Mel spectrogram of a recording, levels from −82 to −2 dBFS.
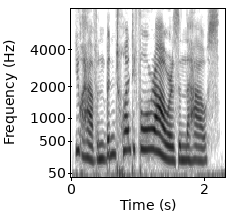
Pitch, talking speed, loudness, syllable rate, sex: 260 Hz, 235 wpm, -16 LUFS, 5.6 syllables/s, female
